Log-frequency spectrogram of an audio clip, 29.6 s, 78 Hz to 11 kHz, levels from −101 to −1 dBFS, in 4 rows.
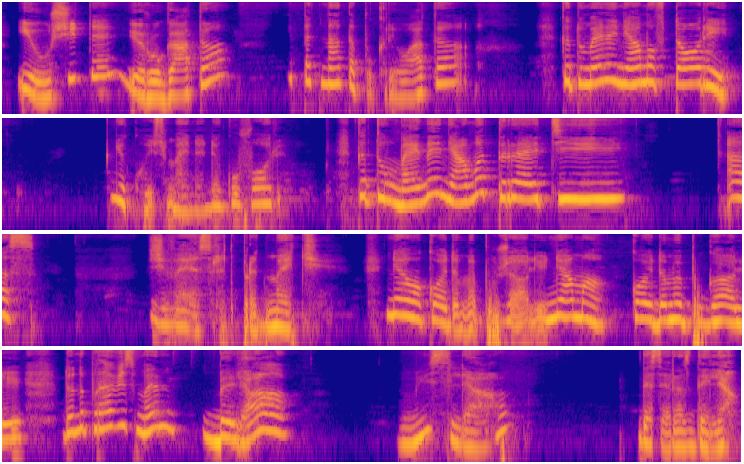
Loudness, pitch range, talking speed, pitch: -26 LUFS, 205-320 Hz, 90 wpm, 275 Hz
